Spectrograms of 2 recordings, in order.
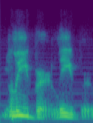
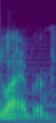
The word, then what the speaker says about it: Lieber: And don't worry, I was going with the LeBeer pronunciation of your last name, but everybody pronounces it Lieber, but it is actually Lieber.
